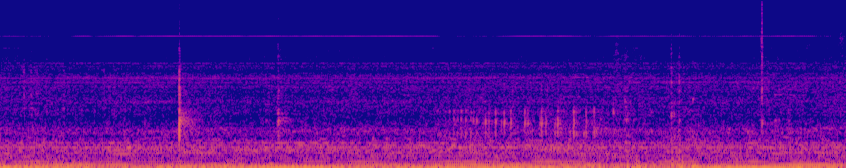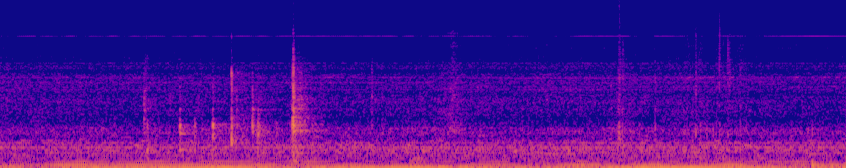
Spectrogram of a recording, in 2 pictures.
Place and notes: corridors, mladinska - winter night, rain, intercom, radio, fridge, body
